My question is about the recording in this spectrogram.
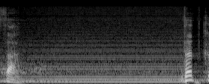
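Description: Steady electrical mains hum in the sound system, a low buzz with evenly spaced overtones, heard plainly in a gap between spoken phrases; a man's voice trails off just at the start and comes back near the end.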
